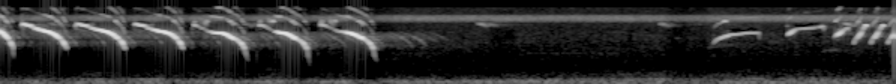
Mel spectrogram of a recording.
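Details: Canary song used to stimulate other canaries to sing: a run of six loud downward-sweeping whistled notes, then a pause and a few softer rising and falling phrases near the end.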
